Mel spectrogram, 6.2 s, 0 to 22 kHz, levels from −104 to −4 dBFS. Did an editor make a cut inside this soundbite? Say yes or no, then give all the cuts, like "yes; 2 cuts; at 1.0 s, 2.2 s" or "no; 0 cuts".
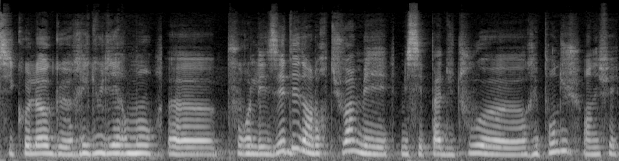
yes; 3 cuts; at 1.6 s, 3.3 s, 3.9 s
